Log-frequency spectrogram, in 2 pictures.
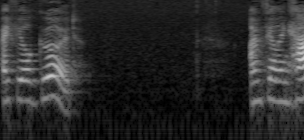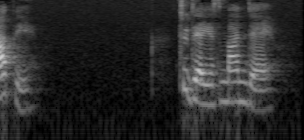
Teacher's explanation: making sure that your voice goes down at the end, that your pitch goes down.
